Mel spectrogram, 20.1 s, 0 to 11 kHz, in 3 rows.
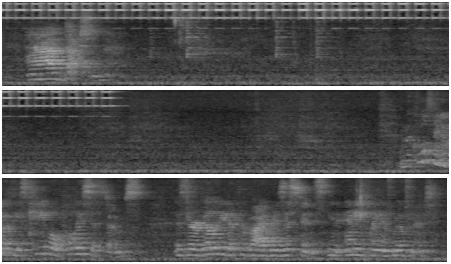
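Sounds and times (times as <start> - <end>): high-pitched pulsing electronic buzz: 0.0 - 8.4
low room hum: 0.0 - 20.0.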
